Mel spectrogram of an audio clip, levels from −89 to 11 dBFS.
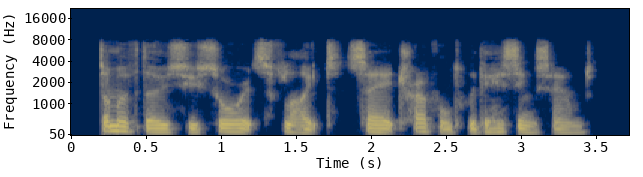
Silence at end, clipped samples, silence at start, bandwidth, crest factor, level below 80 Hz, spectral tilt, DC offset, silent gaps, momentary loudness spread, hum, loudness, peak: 0.25 s; under 0.1%; 0.2 s; 8.4 kHz; 14 dB; -54 dBFS; -4.5 dB/octave; under 0.1%; none; 5 LU; none; -17 LUFS; -2 dBFS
